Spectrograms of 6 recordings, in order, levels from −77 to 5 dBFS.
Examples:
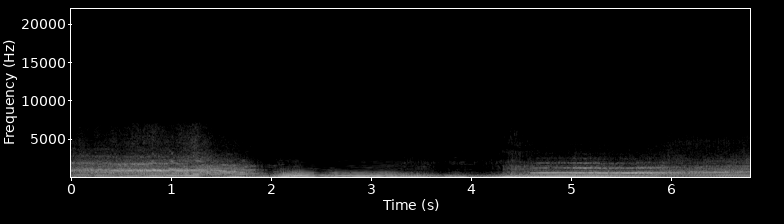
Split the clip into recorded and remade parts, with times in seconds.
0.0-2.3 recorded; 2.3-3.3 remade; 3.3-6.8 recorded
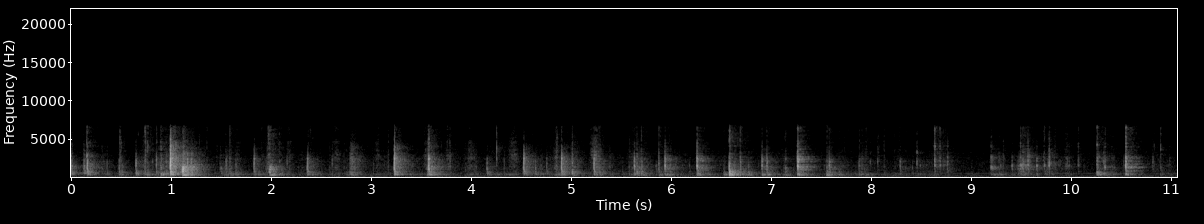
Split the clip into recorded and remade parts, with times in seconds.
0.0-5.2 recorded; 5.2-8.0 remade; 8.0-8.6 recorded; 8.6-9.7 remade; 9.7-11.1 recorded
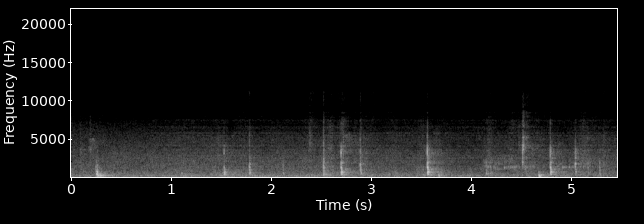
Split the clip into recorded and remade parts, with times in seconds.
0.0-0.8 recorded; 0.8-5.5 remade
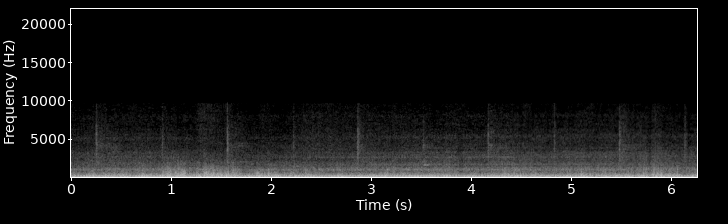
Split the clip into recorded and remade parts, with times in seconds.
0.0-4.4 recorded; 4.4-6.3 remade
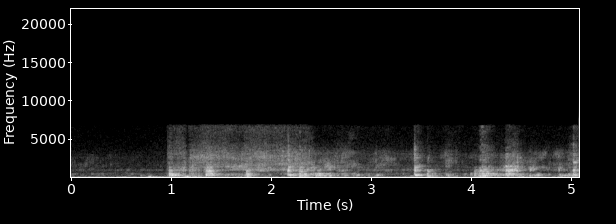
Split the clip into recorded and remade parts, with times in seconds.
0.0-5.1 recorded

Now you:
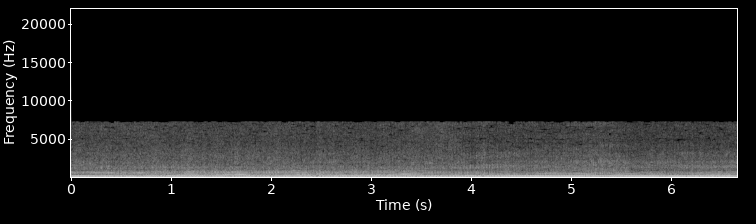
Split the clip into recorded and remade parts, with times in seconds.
0.0-6.7 recorded

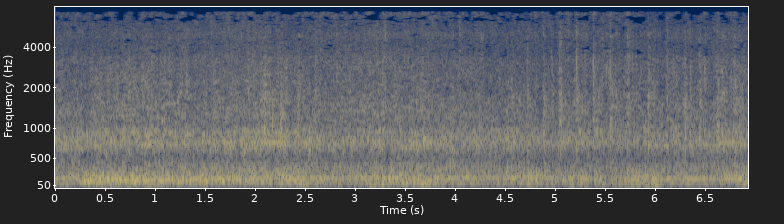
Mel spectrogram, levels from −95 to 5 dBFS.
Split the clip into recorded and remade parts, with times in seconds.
0.0-0.8 recorded; 0.8-1.5 remade; 1.5-5.8 recorded; 5.8-6.4 remade; 6.4-6.9 recorded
